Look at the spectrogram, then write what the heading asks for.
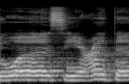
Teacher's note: واسعتن یہاں پر بھی الف مدہ ہے اور تن کی تنوین میں اخفا ہو رہا ہے، اسے اس کی آواز کو ناک میں چھپا کر پڑھیں گے۔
